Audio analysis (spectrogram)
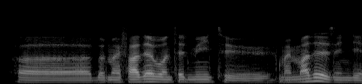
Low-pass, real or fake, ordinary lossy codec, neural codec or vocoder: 7.2 kHz; real; MP3, 24 kbps; none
